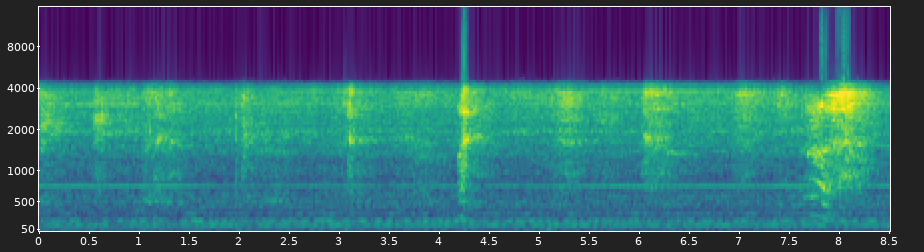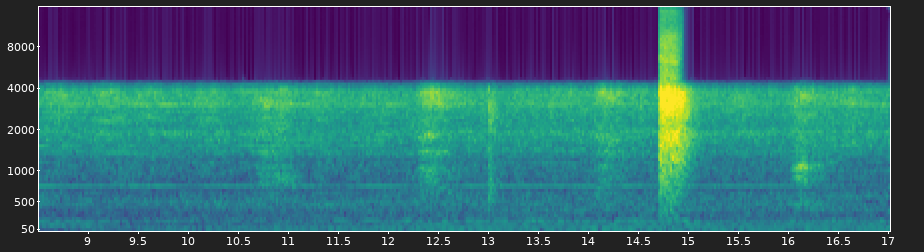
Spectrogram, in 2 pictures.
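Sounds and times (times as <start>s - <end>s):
steady low hum: 0.0s - 17.0s
loud sharp impact: 14.7s - 15.2s.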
